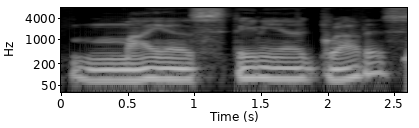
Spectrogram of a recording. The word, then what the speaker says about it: Myasthenia Gravis: a disease called Myasthenia Gravis.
